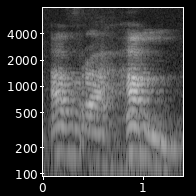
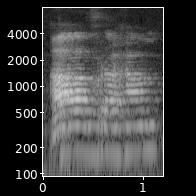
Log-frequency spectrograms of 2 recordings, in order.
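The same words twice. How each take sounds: First: The stress falls on the final syllable. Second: The stress falls before the final syllable. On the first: The speaker calls it right. "ההברה המותאמת במילה אברהם היא עם" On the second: The speaker calls it wrong. "אנחנו לא נאמר אברהם"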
